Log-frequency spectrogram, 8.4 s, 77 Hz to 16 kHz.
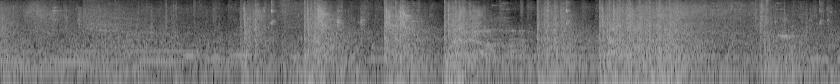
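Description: Sniper rifle shots fired in the video game Resident Evil 6, a few sharp reports over a dense bed of game noise and effects, moderately loud.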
